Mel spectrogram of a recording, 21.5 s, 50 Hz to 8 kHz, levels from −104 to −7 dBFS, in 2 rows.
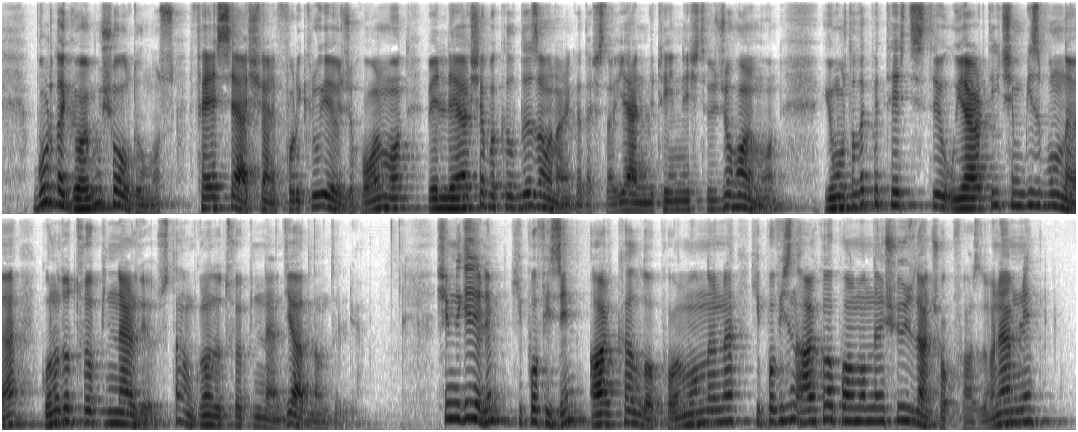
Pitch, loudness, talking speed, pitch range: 150 Hz, -22 LUFS, 120 wpm, 135-180 Hz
